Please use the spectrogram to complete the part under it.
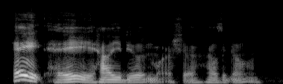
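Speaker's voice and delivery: put-on, mock seductive, sexy voice. Greeting a newly arrived caller: put-on sexy voice. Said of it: "talk on your sexy voice".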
